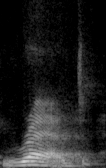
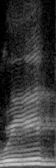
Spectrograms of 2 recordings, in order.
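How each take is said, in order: First: The vowel is short, rhyming with 'bed'. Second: The vowel is long, rhyming with 'need'. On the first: It is the past tense. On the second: It is the present tense.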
